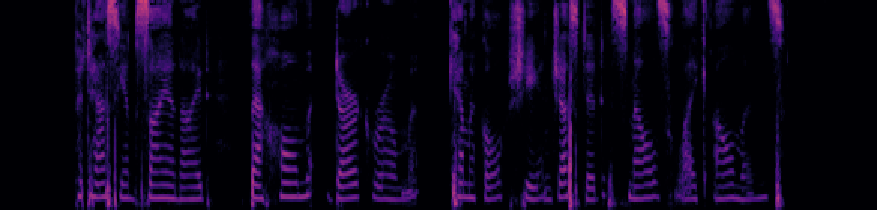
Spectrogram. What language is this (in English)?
English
